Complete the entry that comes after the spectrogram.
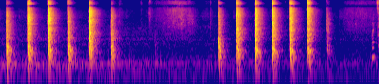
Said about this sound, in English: all of a sudden I heard hammering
